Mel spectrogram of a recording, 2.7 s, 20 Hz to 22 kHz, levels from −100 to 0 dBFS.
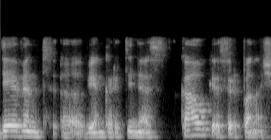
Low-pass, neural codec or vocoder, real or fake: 7.2 kHz; none; real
